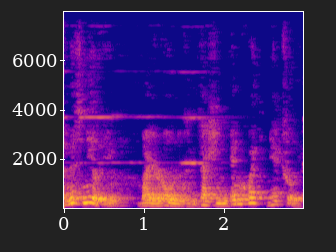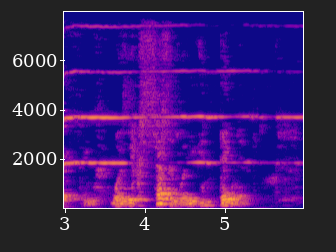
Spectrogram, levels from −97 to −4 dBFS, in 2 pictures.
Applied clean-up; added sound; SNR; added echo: classical method WPE with log-MMSE.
